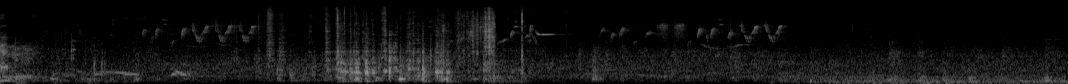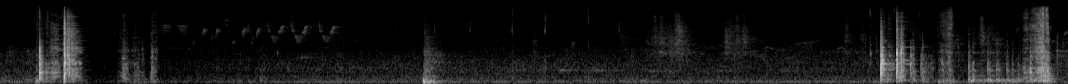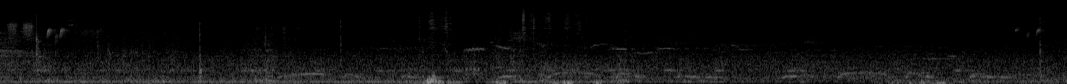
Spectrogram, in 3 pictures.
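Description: Faint birdsong chirping in the background. Two short, louder bursts of knocking and rustling come about a third of the way in and again near two-thirds, and a faint low hum runs under most of it.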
